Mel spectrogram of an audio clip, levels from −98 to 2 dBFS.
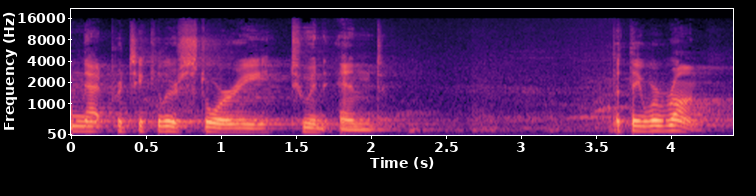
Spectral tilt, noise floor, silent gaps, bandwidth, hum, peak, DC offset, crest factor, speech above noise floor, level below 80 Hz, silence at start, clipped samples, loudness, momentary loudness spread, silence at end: -4 dB/octave; -50 dBFS; none; 15.5 kHz; none; -8 dBFS; under 0.1%; 16 dB; 27 dB; -72 dBFS; 0 s; under 0.1%; -23 LUFS; 12 LU; 0 s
